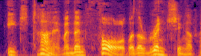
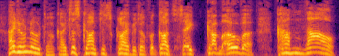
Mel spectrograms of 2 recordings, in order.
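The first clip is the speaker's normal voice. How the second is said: high, urgent hysterical plea; distraught; 11 semitones higher than usual. A narrator's reading. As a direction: beg for help, high and frantic. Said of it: "Her voice was distraught".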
